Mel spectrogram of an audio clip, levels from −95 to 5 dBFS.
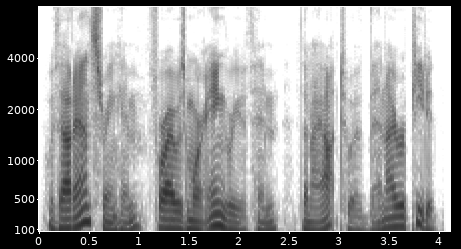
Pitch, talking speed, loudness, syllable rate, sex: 115 Hz, 235 wpm, -19 LUFS, 6.5 syllables/s, male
